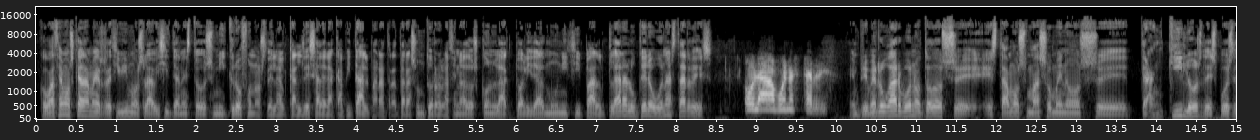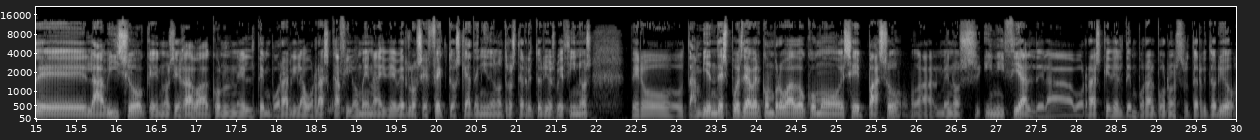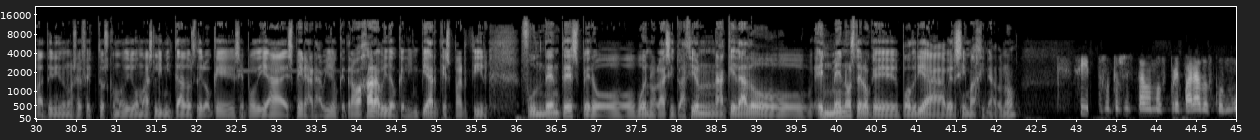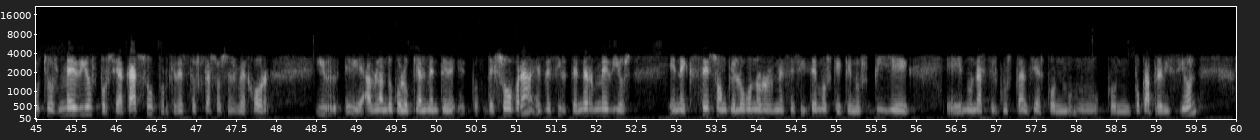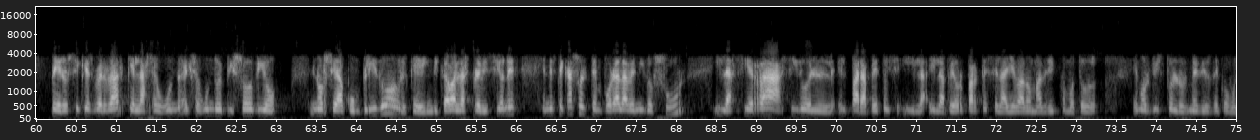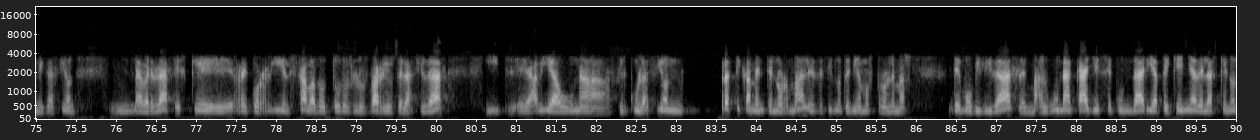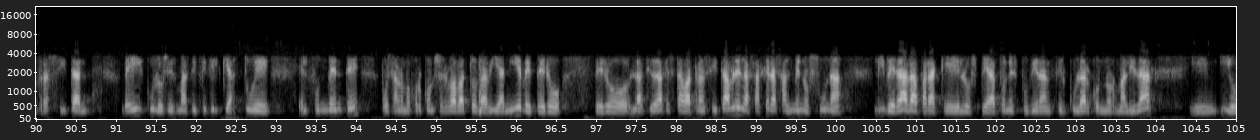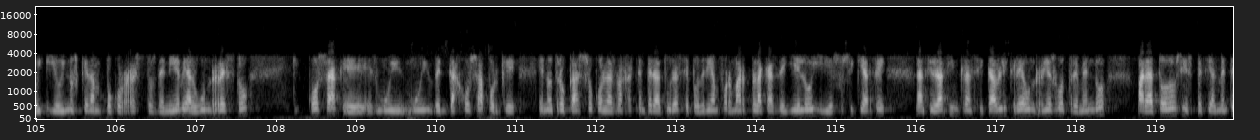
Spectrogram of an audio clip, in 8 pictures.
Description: Entrevista a la alcaldesa de Segovia, Clara Luquero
